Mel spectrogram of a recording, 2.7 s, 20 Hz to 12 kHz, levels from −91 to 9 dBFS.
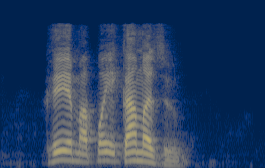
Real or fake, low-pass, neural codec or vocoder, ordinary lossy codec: fake; 7.2 kHz; codec, 16 kHz, 0.5 kbps, X-Codec, HuBERT features, trained on LibriSpeech; MP3, 64 kbps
